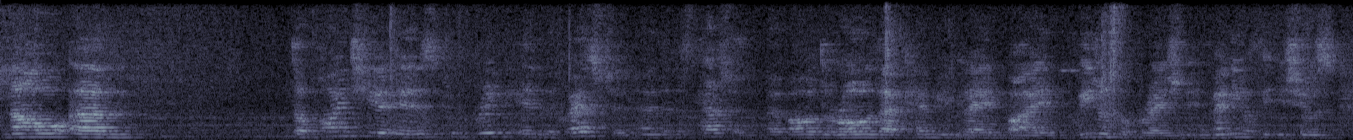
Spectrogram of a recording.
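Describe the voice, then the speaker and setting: A middle-aged woman speaking loudly at a policy conference, pausing often with fillers and restarts. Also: on the low side. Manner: hesitant, many fillers and restarts; loud projecting voice. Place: large conference hall. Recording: echoey hall from far off, noisy.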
